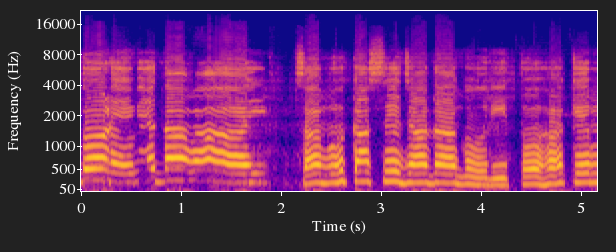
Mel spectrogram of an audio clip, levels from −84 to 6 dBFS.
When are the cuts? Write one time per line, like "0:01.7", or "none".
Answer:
none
